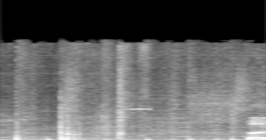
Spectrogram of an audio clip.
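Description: A few light, irregular clicks and knocks from a flathead screwdriver working a plastic oil drain plug, over quiet background music.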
